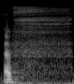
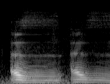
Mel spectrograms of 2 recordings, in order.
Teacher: هذه الزاي ما فيها هواء كالفاء وايضا فيها ايه اهتزاز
